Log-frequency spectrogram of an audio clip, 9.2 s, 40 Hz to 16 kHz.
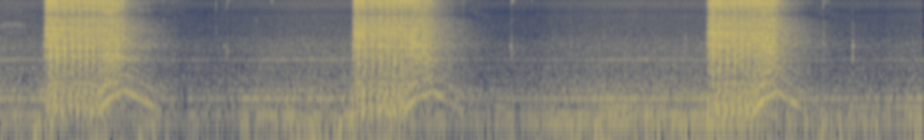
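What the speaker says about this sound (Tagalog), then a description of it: "Pero meron ako dito back drill. Yan. Na gamitin ko." Power drill on Isuzu 4HG1 steering box bolts: three loud bursts of whirring, rattling impact each lasting about a second, separated by quieter engine-like idle hum, close up with no talk.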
